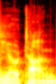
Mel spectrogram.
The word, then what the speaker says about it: Jotun: Yeah, it's pronounced Jotun, but I just call them Jotuns.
